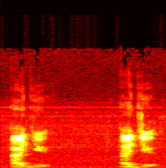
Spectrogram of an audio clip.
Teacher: Huruf jim keluar dari lidah bagian tengah ya, dinaikkan, diangkat sampai nempel ke langit-langit. Dan hati-hati, huruf jim ini punya sifat qalqalah ya.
